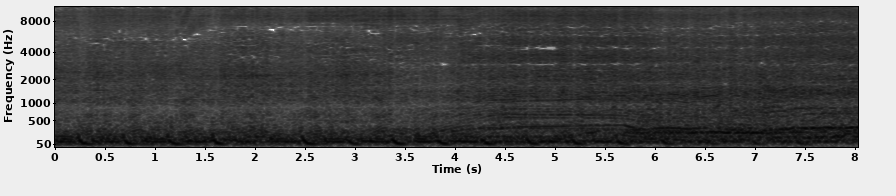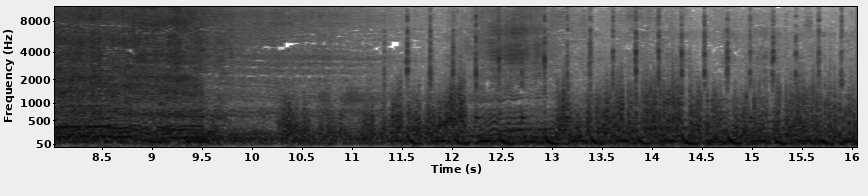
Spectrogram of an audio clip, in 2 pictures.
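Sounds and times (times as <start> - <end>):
motocross bike engines revving: 0.0 - 16.0
scattered clicks: 11.2 - 16.0.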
